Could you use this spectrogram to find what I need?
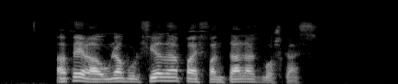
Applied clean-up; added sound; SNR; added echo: neural mask model DeepFilterNet 3.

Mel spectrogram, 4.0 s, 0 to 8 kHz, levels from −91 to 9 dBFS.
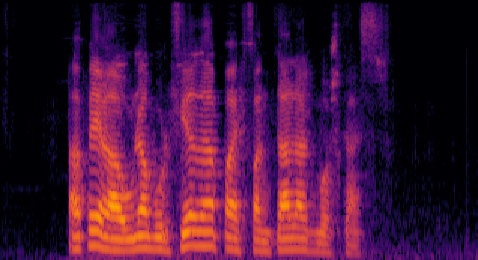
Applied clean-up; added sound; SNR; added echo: neural separator model SepFormer DNS4.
